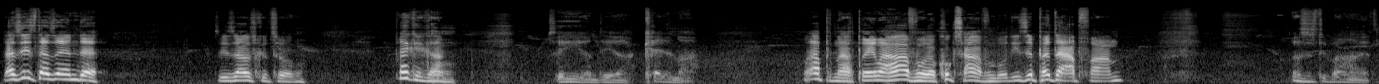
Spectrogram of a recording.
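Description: A gruff, gravelly balcony owner. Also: male voice, a little high, very animated, a little slow, pauses often, a bit bright, heavily acted. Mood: wistful. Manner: gruff, possessive, bossy. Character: stubborn male balcony owner spinning tall tales. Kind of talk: radio drama acting.

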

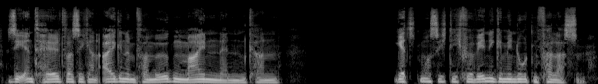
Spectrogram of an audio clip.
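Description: Desperate fleeing judge, pleading and trembling, husky dry voice, read by a man. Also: lowish voice, no room sound, close to an everyday voice.

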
